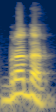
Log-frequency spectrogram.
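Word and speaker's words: brother: जैसे कि ब्रदर, क्या है ब्रदर, यानी कि बी आर ओ टी एच ई आर, तो हम ब्रथर नहीं बोलेंगे, ब्रदर, क्या बोलेंगे ब्रदर।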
